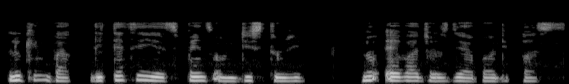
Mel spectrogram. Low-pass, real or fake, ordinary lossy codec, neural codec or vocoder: 7.2 kHz; fake; none; vocoder, 22.05 kHz, 80 mel bands, Vocos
